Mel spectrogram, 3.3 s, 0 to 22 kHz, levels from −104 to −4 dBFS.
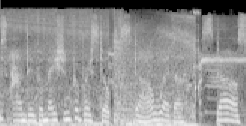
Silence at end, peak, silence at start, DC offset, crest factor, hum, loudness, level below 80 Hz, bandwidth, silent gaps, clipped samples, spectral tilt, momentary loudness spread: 0 s; -2 dBFS; 0 s; under 0.1%; 10 dB; none; -13 LUFS; -22 dBFS; 16.5 kHz; none; under 0.1%; -4 dB/octave; 1 LU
